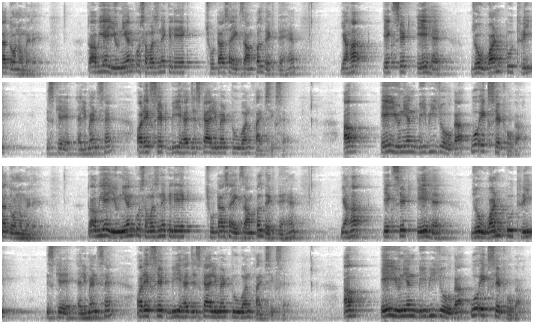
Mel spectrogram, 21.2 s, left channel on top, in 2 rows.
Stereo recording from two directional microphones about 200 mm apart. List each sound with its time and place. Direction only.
0.0 s a man's voice: 20° left (ahead or behind)
1.7 s a man's voice: 25° left (ahead or behind)
18.1 s a man's voice: 25° left (ahead or behind)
